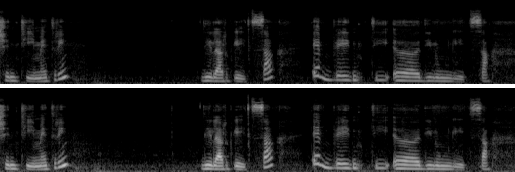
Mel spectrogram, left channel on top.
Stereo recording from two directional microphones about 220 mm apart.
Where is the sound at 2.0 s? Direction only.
10° left (ahead or behind).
